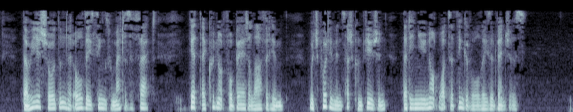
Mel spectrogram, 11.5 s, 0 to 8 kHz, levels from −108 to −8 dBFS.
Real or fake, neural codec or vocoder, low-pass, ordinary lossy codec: real; none; 7.2 kHz; MP3, 24 kbps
